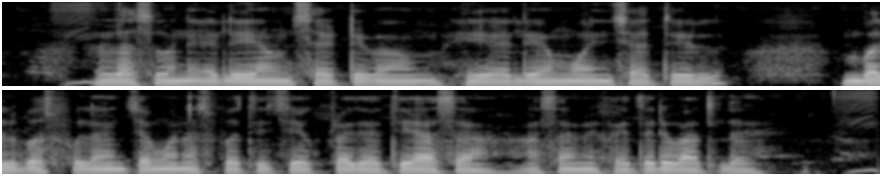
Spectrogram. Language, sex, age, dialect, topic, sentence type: Marathi, male, 18-24, Southern Konkan, agriculture, statement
